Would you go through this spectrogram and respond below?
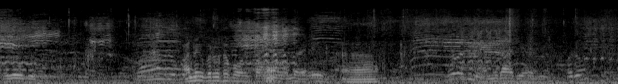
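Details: Goats kept for sale at Blangjrun, Aceh Utara, on wide open land; repeated quavering bleats overlap one another, with human voices mixed in throughout.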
